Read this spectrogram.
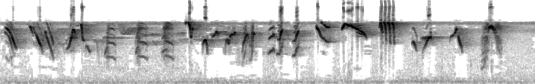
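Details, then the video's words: Oriental magpie-robin used as a trapping lure: a dense, rapid series of loud whistled notes, sharp chirps and swooping slurs, tumbling over one another with barely a pause. "SUARA PIKAT BURUNG KACER"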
